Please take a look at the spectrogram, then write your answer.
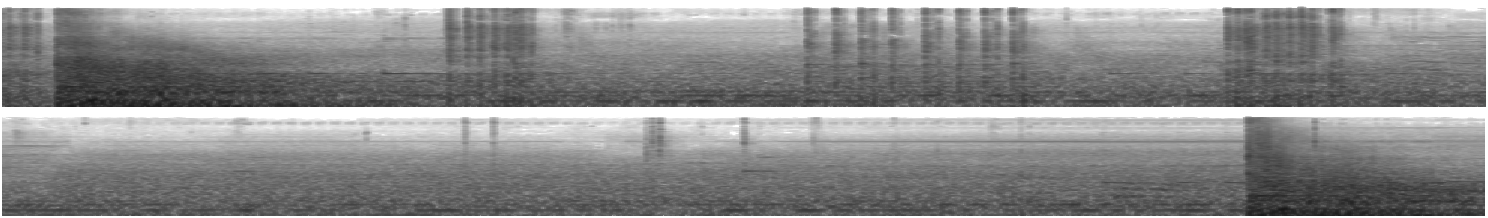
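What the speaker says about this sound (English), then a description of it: "Oh, I hit a grenade behind us." In the VR shooter Onward, a grenade blast booms nearby at the start, followed by scattered gunshots and distant rumbling in a dim sewer setting, with another heavy blast at the end.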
